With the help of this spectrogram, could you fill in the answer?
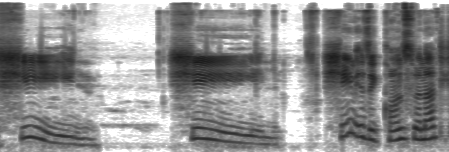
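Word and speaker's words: شين: It is quite similar to the sound sh, sh, as it is pronounced as sh. So an example is when we have shape, short, shame, shed. So there, the sh sound in those words is similar to the pronunciation of letter Shin in Arabic, as in Sheen.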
